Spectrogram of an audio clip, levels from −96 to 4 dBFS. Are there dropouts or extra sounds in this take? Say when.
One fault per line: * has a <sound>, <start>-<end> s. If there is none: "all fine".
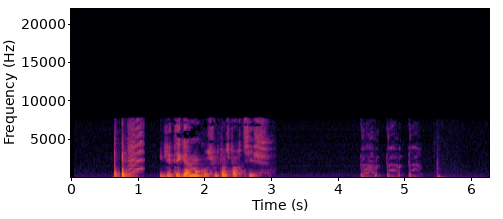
* has a squeak, 0.6-1.1 s
* has a cough, 4.3-5.3 s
